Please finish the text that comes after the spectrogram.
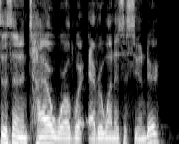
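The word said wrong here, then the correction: tsundere: I think that's pronounced Sundere. – Yeah, it is.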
